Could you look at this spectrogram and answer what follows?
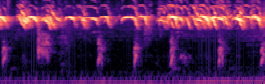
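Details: Many chicks peeping together in shrill, high, piping notes that run into a continuous chorus, punctuated by short regular knocking or tapping sounds about twice a second.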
